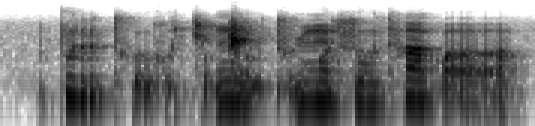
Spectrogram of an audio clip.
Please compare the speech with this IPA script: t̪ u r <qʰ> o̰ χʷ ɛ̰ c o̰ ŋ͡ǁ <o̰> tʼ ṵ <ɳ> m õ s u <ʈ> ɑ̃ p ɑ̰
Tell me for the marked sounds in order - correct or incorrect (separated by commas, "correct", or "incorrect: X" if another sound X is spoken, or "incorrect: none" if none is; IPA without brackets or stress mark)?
incorrect: tʰ, correct, correct, incorrect: tʰ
